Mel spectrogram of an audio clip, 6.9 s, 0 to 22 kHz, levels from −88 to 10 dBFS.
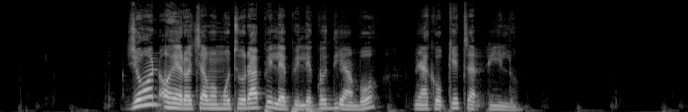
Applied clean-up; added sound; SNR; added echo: neural mask model DeepFilterNet 3.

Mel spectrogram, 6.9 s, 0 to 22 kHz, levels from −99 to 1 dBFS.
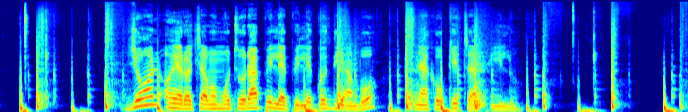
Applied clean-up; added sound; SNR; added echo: neural mask model RNNoise.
